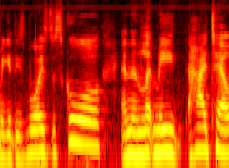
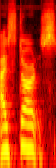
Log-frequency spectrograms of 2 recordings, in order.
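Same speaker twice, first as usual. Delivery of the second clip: plain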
